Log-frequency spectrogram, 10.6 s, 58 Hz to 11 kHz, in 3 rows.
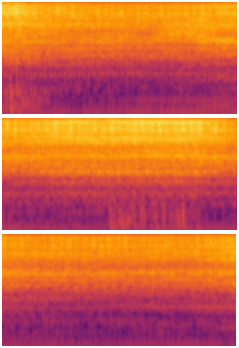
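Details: Idle rattle on a BMW N47 116d diesel: a busy, fast metallic clatter riding steadily over the engine; owner suspects timing chain noise but is unsure, source not pinned down.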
